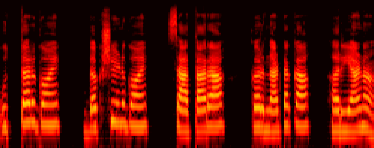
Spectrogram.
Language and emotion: Goan Konkani, neutral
